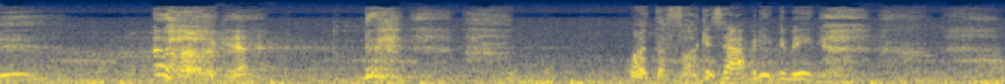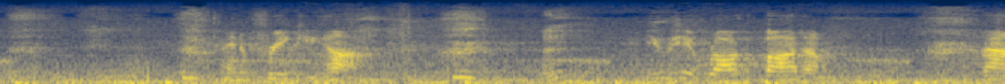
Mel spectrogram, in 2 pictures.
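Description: A woman speaks calmly and mockingly, close by.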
